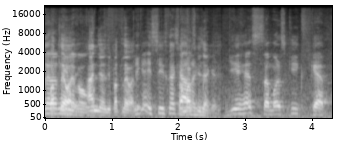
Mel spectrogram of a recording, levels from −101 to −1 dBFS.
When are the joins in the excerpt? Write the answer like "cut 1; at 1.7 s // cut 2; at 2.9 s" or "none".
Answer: cut 1; at 2.6 s

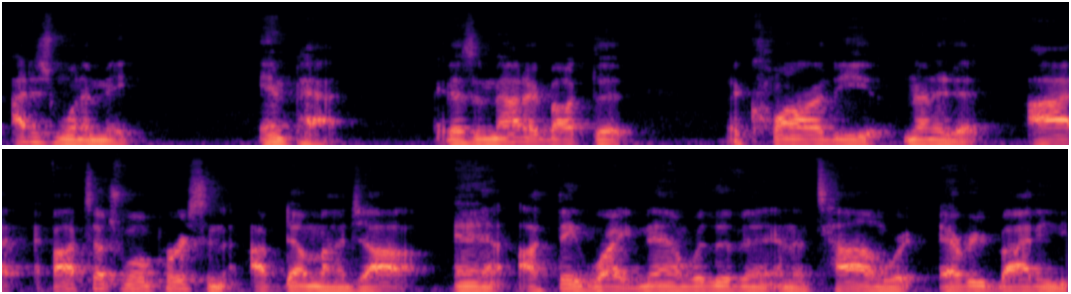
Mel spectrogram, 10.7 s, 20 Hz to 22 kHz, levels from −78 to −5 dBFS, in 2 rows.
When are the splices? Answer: cut 1; at 2.1 s // cut 2; at 7.5 s

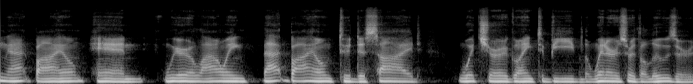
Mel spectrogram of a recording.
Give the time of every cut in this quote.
cut 1; at 0.9 s // cut 2; at 5.8 s

